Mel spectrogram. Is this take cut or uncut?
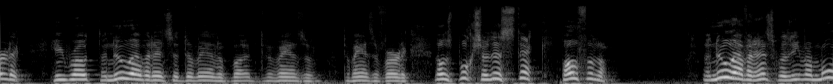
cut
